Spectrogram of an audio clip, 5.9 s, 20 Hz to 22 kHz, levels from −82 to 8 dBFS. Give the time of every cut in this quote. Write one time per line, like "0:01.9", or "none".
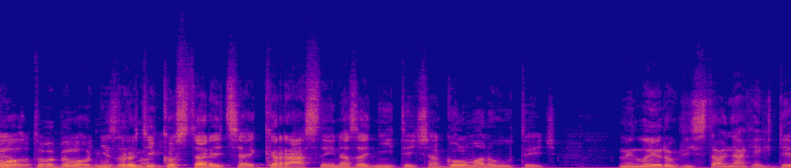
0:04.6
